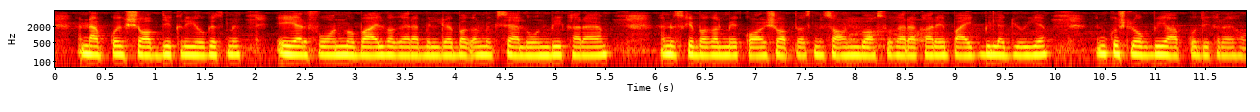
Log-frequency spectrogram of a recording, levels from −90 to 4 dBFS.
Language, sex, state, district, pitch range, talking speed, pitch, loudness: Hindi, female, Bihar, Sitamarhi, 175-185 Hz, 240 wpm, 180 Hz, -24 LUFS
